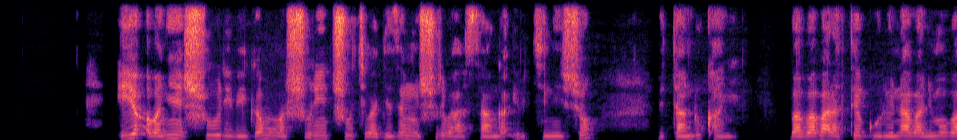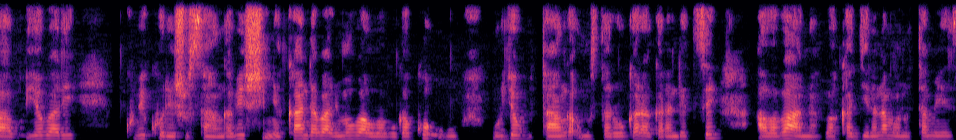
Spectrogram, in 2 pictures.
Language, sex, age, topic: Kinyarwanda, female, 25-35, education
